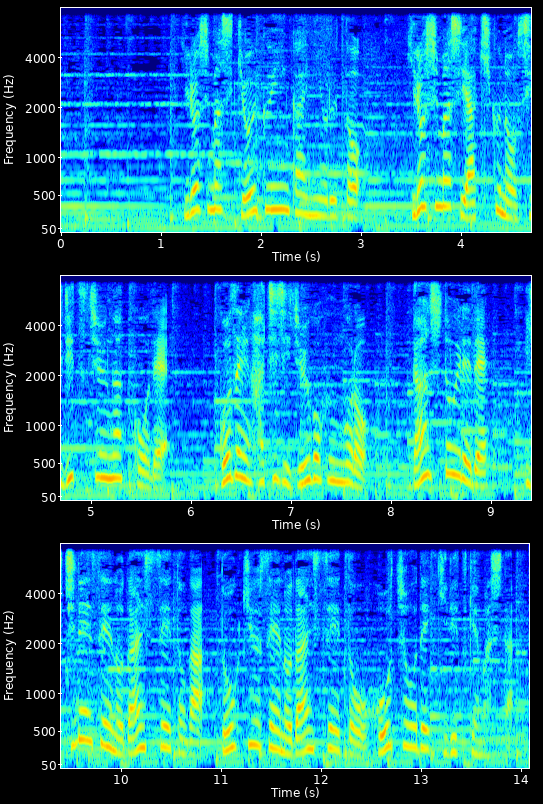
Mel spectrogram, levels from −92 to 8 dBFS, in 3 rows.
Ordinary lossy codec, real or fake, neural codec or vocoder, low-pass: none; real; none; 7.2 kHz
